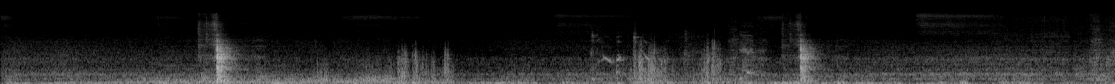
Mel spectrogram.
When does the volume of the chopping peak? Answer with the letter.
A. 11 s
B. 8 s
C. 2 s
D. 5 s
C.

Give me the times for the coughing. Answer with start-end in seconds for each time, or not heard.
5.9-7.7.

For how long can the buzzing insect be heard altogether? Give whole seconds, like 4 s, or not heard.
11 s.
